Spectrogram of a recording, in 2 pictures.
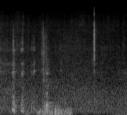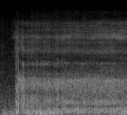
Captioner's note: gas flowing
